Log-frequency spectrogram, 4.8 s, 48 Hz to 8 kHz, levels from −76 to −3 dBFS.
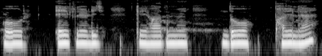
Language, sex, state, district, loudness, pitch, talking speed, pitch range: Hindi, male, Uttar Pradesh, Saharanpur, -16 LUFS, 155 Hz, 110 wpm, 155-160 Hz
